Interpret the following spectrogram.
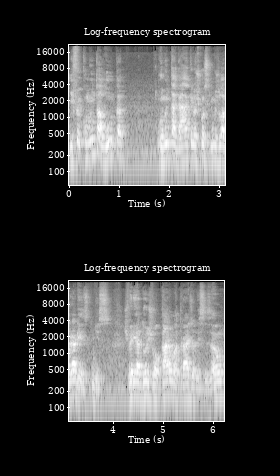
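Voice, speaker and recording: Fairly quick speech from a man with a fairly high pitch, ordinary pitch variation and audible room echo. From Brazil, Ananindeua, Pará (northern Brazil). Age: 20s. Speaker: political activist and university student. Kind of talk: interview answers, monologue.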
